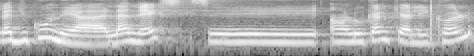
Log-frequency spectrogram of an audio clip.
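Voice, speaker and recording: The woman here has a fairly high pitch and ordinary pitch variation. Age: 20s. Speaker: art student. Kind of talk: interview. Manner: hesitant, many fillers.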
